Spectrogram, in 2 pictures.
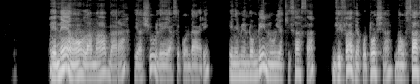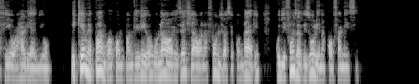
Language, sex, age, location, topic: Swahili, male, 25-35, Dar es Salaam, education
